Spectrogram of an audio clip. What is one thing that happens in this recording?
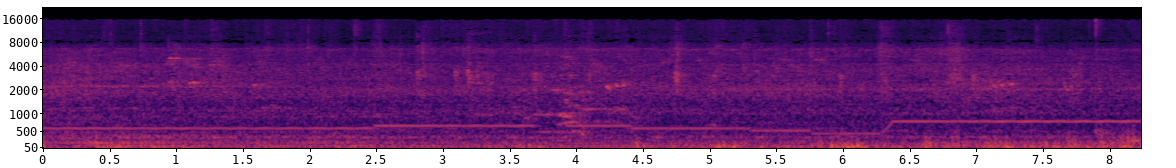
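A small bird chirps faintly.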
